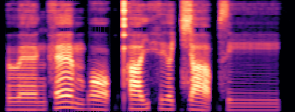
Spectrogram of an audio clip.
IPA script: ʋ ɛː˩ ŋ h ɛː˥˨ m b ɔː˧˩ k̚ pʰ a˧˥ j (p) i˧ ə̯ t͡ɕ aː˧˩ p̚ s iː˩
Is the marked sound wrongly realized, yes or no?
yes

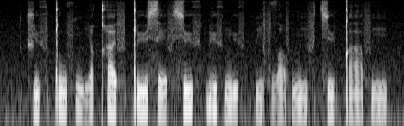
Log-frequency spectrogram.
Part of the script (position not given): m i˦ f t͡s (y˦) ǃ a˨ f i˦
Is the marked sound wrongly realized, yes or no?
no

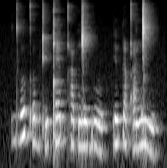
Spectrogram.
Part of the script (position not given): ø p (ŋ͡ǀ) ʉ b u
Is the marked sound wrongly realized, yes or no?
no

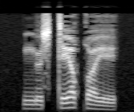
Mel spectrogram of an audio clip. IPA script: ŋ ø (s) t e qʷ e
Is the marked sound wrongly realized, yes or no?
no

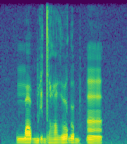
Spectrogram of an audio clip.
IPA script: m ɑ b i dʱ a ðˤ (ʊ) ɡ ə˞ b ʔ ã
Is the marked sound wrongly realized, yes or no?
yes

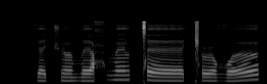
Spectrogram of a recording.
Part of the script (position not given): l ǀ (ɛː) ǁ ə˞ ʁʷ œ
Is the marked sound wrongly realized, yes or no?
no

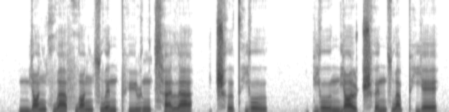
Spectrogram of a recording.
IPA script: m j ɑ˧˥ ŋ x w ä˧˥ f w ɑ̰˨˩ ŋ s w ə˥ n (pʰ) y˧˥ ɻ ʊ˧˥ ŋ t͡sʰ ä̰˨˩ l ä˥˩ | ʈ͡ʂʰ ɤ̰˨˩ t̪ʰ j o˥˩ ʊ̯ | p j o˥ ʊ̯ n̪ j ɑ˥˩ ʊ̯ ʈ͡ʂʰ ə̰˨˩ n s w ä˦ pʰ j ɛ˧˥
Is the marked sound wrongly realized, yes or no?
no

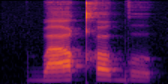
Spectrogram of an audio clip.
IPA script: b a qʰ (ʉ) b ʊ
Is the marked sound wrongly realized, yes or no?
yes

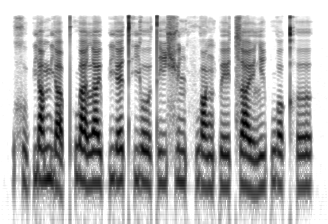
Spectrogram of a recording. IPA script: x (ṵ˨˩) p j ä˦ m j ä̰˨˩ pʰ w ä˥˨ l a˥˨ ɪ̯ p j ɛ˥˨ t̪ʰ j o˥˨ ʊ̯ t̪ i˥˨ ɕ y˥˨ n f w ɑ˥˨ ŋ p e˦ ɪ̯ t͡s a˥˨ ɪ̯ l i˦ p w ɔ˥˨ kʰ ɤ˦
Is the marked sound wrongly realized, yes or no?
no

